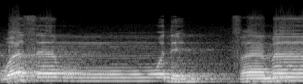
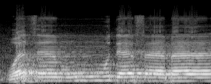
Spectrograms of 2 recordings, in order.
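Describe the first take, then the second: First: The voice stops after thamud, ending on d. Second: The words run on without stopping after thamud. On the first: "kalau diwakafkan" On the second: "kalau dibaca wasol"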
